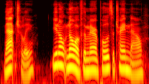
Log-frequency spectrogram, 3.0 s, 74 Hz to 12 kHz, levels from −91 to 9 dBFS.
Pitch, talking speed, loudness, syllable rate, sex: 175 Hz, 180 wpm, -18 LUFS, 6.2 syllables/s, female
